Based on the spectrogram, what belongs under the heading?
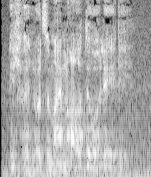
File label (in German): Mann Im Parkhaus; City On A Hill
